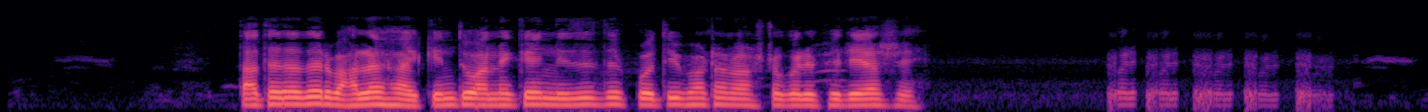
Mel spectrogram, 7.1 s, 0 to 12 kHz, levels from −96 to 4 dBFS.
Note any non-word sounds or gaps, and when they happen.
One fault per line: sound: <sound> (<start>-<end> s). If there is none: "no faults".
sound: laugh (5.5-6.7 s)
